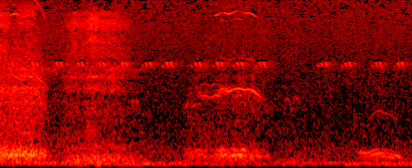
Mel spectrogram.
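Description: Near silence: room tone with faint chirping in the background, a quick row of tiny ticks throughout and a single faint rising-and-falling call about two seconds in.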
